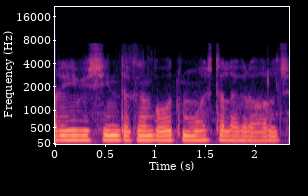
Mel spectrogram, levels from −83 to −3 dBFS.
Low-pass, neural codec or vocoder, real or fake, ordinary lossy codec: 7.2 kHz; none; real; none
